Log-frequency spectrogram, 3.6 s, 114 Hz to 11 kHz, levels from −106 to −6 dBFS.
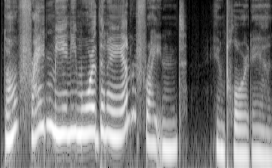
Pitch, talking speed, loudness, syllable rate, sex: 250 Hz, 180 wpm, -15 LUFS, 5.9 syllables/s, female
